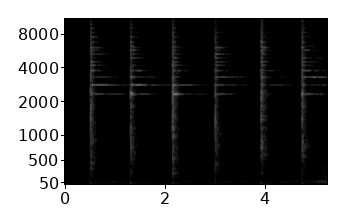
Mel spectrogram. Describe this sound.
Machetes far 1
machete machete sword fight far metal metallic collision free
collision, far, machete, metal, sword, fight, free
